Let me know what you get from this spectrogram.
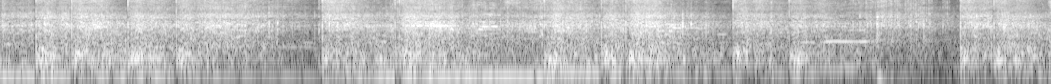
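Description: Aerial fireworks bursting and crackling, with several sharp bangs, the loudest about a second and a half in and near the end, over music playing with a steady bass line.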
